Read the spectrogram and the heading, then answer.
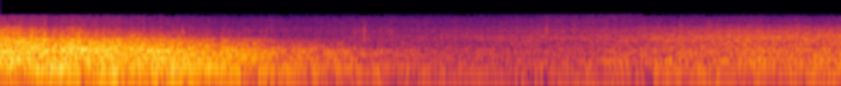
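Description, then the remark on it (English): A heavy rainstorm hisses steadily over a wet, glistening street, opening with a loud, low rumble of thunder that slowly fades, leaving a continuous wash of falling rain that swells slightly again toward the end. “Down through the rain, down through the wet, glistening street he came”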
